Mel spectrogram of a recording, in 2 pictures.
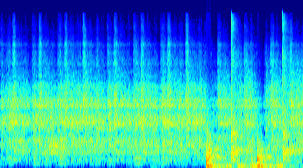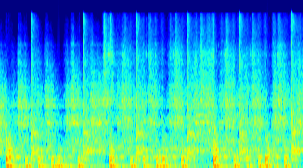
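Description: Percussion on plastic beer crates: a drumstick scraped and rubbed along the crate's ribbed plastic sides in a fast rasping rhythm. About four seconds in, deep drum beats join in a quick, steady groove.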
